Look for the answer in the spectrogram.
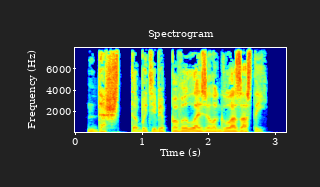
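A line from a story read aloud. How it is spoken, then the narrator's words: Hissing. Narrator (Russian): Прошипел я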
